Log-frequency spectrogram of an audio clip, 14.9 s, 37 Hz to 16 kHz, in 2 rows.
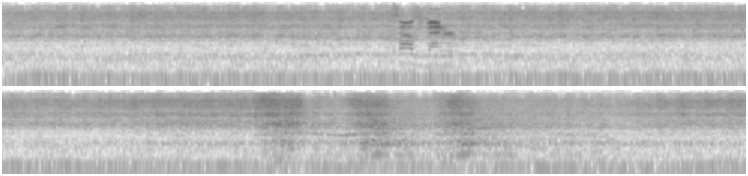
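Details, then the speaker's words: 2005 Chevrolet Corvette V8 with 2" headers at first startup after welding new V-band flanges and replacing the driver-side exhaust manifold gasket: deep steady idle with throttle blips, no obvious ticking; exhaust leak mostly gone, slight leak possibly remaining, perhaps passenger side. "it seemed like some of the exhaust leak was gone there still might be a little bit there"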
